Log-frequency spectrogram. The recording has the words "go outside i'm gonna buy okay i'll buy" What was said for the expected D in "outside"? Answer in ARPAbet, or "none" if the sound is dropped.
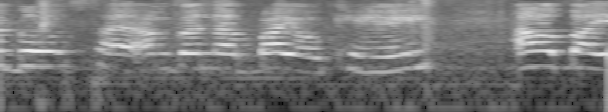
none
